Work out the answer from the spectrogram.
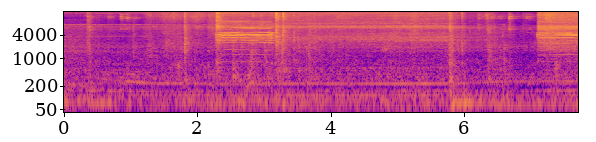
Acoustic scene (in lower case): bus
